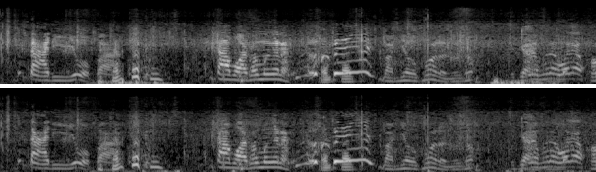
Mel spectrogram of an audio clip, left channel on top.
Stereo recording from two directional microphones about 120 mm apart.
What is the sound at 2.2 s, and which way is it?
Speech, 55° right (ahead or behind).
